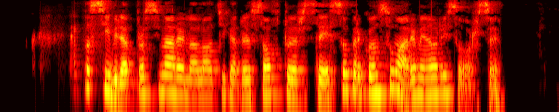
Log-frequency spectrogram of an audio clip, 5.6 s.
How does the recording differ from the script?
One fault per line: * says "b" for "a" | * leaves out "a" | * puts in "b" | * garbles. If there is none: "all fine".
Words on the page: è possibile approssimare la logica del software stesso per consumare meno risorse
all fine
